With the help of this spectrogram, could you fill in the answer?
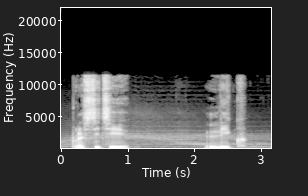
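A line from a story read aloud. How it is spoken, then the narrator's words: Very quiet, close to ear. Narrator (Russian): сказал Эгин очень тихо, наклонившись к самому ее уху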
